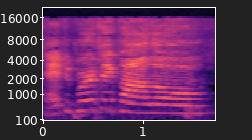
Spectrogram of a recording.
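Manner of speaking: high sing-song greeting. Real, not acted. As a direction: sing it out to the dog. Greeting the dog.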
